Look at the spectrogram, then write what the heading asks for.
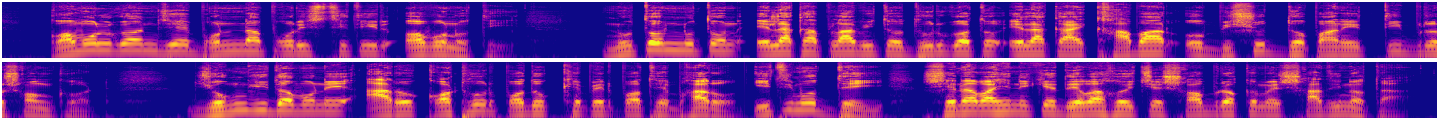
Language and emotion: Bengali, neutral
